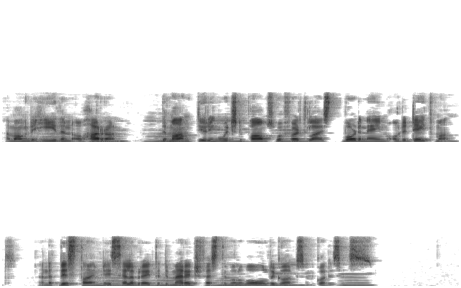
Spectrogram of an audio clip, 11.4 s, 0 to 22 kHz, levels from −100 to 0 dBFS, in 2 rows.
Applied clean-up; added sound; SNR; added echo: classical method Wiener filter.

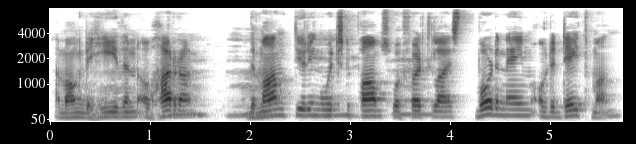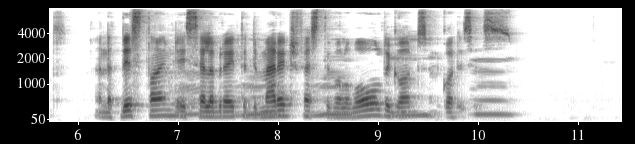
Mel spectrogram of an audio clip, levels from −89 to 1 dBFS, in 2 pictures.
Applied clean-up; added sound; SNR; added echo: classical method log-MMSE.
